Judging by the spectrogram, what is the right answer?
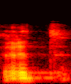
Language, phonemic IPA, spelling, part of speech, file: German, /ʁɪt/, Ritt, noun, De-Ritt.ogg
- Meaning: ride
